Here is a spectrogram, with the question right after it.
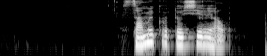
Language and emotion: Russian, neutral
